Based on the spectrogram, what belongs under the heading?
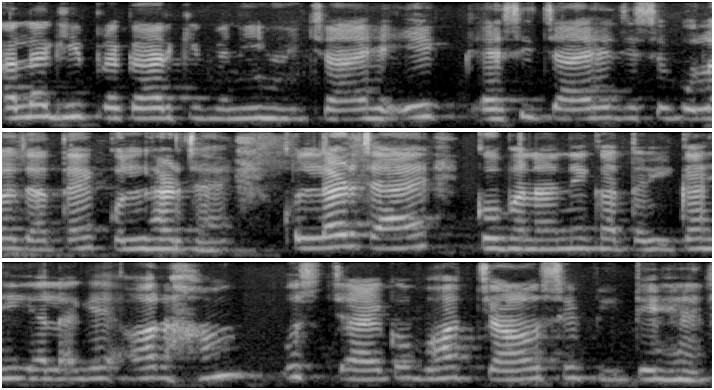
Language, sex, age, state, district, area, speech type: Hindi, female, 30-45, Madhya Pradesh, Katni, urban, spontaneous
